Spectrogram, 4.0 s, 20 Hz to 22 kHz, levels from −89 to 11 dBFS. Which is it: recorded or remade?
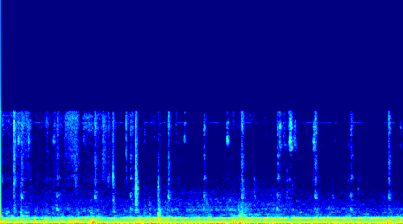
recorded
